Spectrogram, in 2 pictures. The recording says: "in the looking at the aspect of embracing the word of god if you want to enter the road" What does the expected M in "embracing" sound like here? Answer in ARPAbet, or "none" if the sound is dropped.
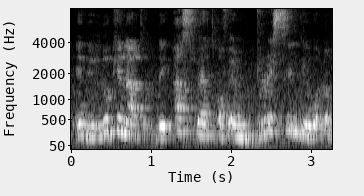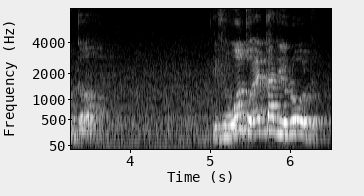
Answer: M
